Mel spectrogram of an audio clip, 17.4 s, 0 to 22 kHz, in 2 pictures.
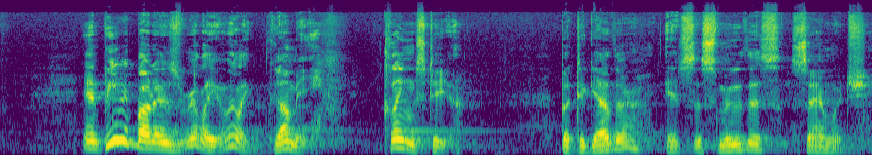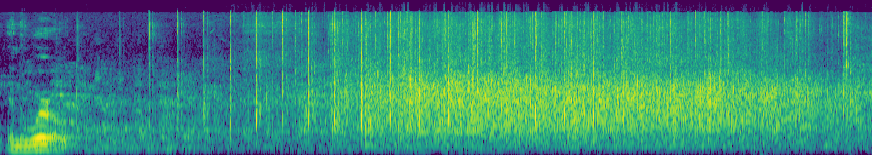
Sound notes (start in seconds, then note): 9.0 audience laughing; 10.1 applause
